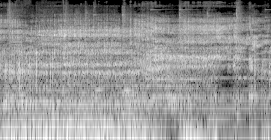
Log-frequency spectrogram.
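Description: A lion roaring deeply over light children's backing music, easing off near the end.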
